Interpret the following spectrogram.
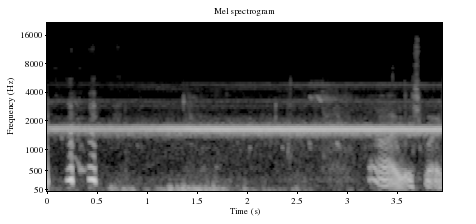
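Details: Many mating frogs around a kayak, tackling each other; a steady, high, pulsing trill holds throughout, and a man's voice breaks in briefly near the start and again near the end.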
